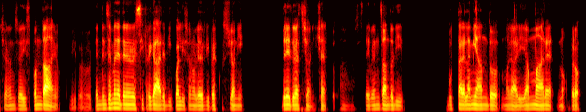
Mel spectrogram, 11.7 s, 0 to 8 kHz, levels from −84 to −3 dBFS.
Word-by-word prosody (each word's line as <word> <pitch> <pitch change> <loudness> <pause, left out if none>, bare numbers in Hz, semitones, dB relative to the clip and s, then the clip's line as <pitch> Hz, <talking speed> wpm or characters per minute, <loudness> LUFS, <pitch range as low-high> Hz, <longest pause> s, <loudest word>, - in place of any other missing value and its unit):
cioè - - -10
non 95 +1 -8
sei 95 -1 -4
spontaneo, 100 -1 +4
capito? - - -18
Tendenzialmente 115 +4 +1
te 110 - +1
ne 105 - +4
dovresti 105 0 +3
fregare 100 -3 +4
di 95 0 -13
quali 95 0 -2
sono 95 0 -8
le 90 0 +1
ripercussioni 95 -1 -6 0.7
delle 105 +1 +3
tue 100 0 +2
azioni. 85 -5 -5
Certo, - - -8
uhm, 90 -3 -24
se 95 +3 -35
stai 95 +1 -8
pensando 100 +1 -1
di 95 -1 -7 0.8
buttare 100 +2 0
l'amianto 100 -2 +1
magari 90 -1 -3
a 100 - +1
mare, 95 -2 +1
no, - - -13
però - - -2
95 Hz, 160 wpm, -26 LUFS, 95-100 Hz, 0.8 s, spontaneo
